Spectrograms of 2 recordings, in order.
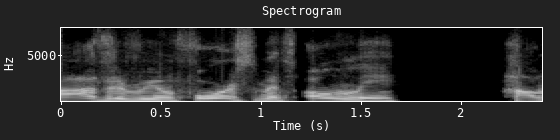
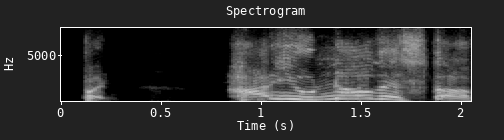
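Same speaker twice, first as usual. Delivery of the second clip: put-on shrill, furious yell, very high; 9 semitones higher than usual. Retelling what he said in his message the next morning, mock-angry. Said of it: "And he's like mad".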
